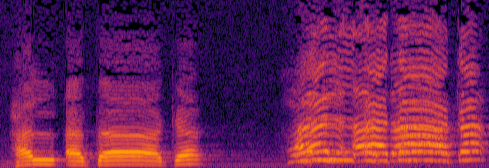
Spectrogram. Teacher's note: یہاں لام پر قلقلہ نہ ہو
